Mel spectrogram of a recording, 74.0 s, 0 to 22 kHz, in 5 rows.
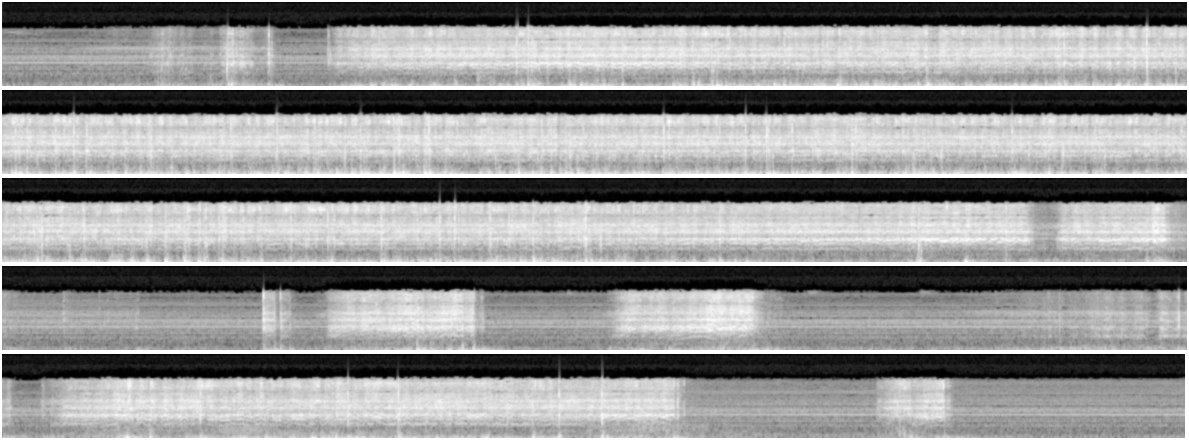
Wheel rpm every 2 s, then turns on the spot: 10, 20, 60, 70, 70, 70, 70, 70, 70, 70, 70, 70, 70, 70, 70, 70, 70, 70, 70, 60, 60, 50, 10, 0, 50, 10, 50, 0, 0, 10, 60, 70, 70, 50, 0, 10, 0.
0-2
